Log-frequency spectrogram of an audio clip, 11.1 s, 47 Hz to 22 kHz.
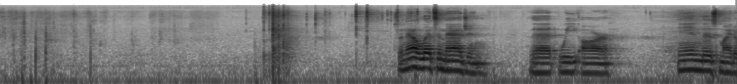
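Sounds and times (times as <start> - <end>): paper rustling: 0.0 - 3.2.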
